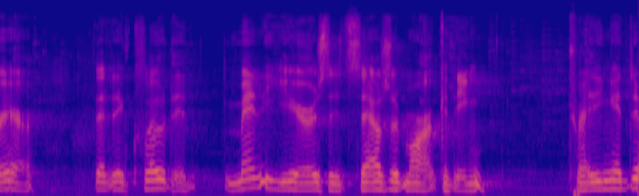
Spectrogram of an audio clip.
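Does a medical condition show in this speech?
Yes: brain injury.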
